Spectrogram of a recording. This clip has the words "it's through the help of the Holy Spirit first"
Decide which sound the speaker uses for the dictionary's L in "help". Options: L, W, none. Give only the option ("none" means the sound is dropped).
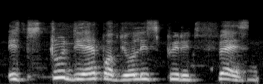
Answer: none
